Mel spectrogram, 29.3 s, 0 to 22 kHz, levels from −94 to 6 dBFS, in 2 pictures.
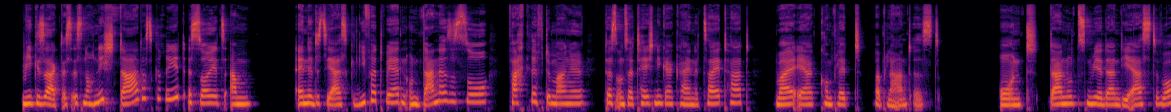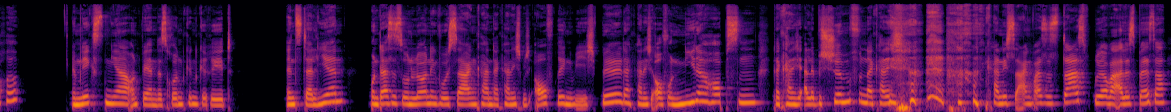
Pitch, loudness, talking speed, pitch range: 220 Hz, -29 LUFS, 195 wpm, 200-245 Hz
